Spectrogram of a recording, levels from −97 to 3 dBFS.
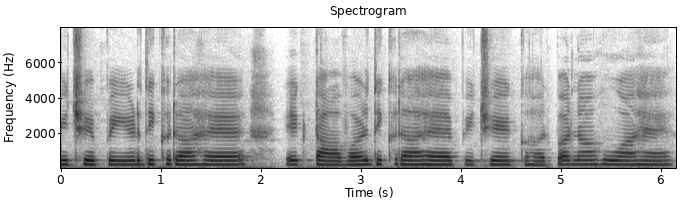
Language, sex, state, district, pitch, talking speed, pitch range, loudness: Hindi, female, Maharashtra, Mumbai Suburban, 230 Hz, 155 wpm, 220-235 Hz, -15 LUFS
